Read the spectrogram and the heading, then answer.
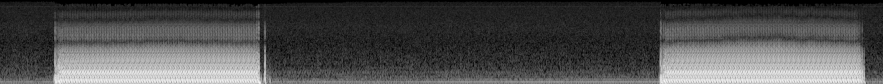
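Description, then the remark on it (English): A telephone rings twice with an incoming call, each ring a loud, harsh, buzzy tone lasting about two seconds, separated by a quiet pause of roughly four seconds with faint hum underneath. “I'm just getting you continuing to ring, so I'm going to work on that.”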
